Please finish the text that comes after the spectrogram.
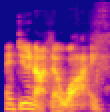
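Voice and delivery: low flat aside; deadpan. A narrator's reading. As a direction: drop it dry and puzzled.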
